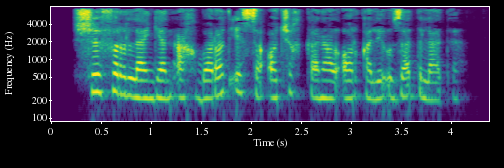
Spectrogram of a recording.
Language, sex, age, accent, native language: Uzbek, female, 18-24, Farg'ona, Uzbek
